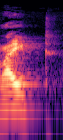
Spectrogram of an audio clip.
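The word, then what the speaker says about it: write: राइट down W silent है। राइट राइट down लिखना।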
